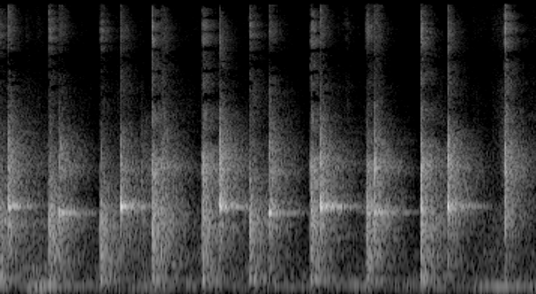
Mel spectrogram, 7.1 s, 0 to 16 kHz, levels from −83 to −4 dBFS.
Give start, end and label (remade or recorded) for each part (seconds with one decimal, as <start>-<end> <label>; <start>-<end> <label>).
0.0-4.5 recorded; 4.5-5.8 remade; 5.8-7.1 recorded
